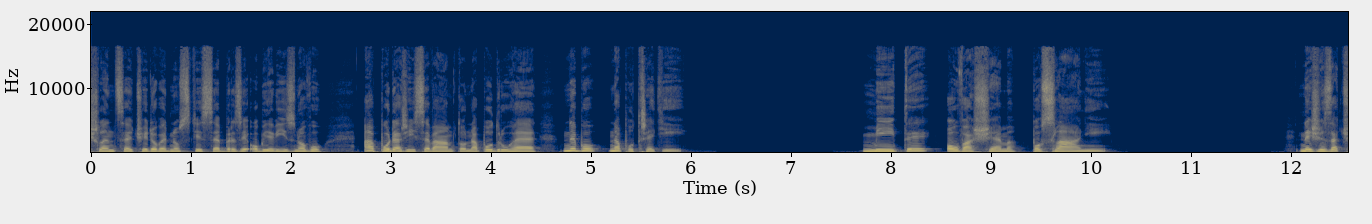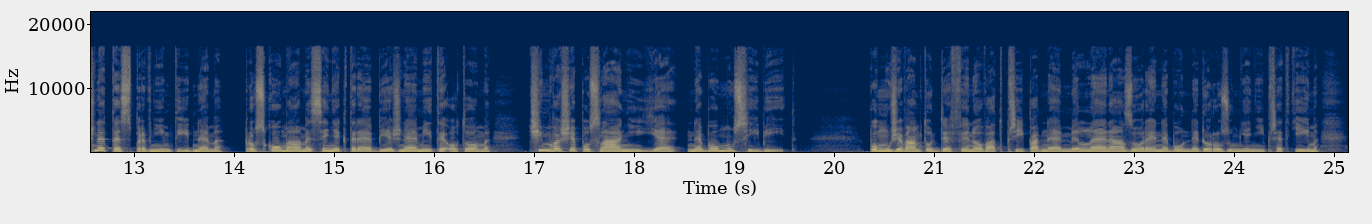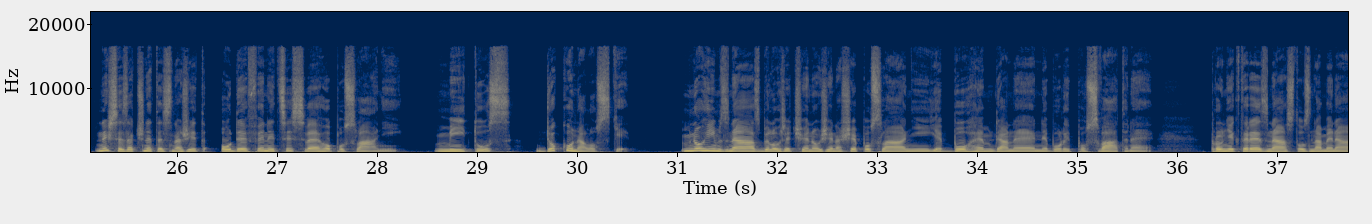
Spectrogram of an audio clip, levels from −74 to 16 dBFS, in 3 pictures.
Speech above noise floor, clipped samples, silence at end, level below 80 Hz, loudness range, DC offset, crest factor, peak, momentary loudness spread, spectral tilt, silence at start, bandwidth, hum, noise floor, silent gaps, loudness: 36 dB; under 0.1%; 0 s; -36 dBFS; 3 LU; under 0.1%; 14 dB; 0 dBFS; 8 LU; -5 dB/octave; 0 s; 17 kHz; none; -50 dBFS; 6.25-7.42 s, 10.37-11.80 s; -15 LUFS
